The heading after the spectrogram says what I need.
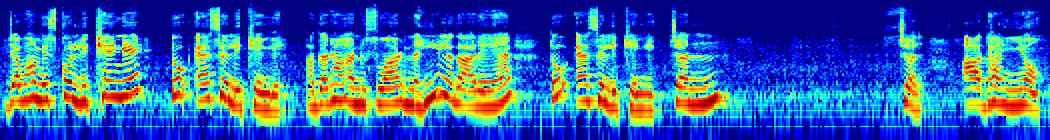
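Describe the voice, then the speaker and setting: A high-pitched woman who speaks slowly while teaching a grammar lesson online. She is middle-aged and patient, and she stretches out each example word so it can be heard clearly. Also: expressive, a little mellow. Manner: slow, patient, drawing out example words.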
